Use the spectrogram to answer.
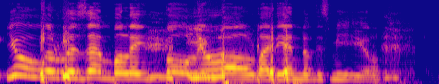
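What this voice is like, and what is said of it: Put-on Italian accent. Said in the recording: “speaking like an Italian”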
